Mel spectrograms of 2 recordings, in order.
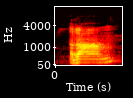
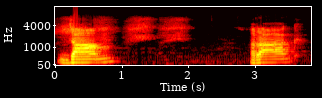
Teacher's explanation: বাংলা উচ্চারণের ধারা অনুসারে এক অক্ষর বিশিষ্ট শব্দের আ এর উচ্চারণ কিছুটা দীর্ঘ রূপে উচ্চারিত হয়ে থাকে। যেমন রাম, এখানে দীর্ঘ উচ্চারণ হয়েছে।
